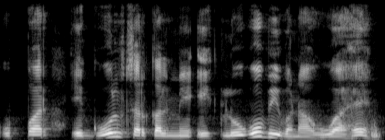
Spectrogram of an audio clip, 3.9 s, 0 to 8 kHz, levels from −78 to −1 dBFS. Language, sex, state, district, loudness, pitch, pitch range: Hindi, male, Uttar Pradesh, Lucknow, -17 LUFS, 140 Hz, 135-160 Hz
